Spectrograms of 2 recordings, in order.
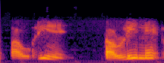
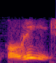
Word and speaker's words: Pauline: Esta se llamaría Pauline o Paulín, según lo quieras pronunciar, se escribe Pauline.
